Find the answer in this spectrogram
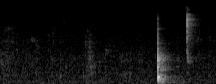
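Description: Quiet room, then two sharp knocks about a quarter of a second apart near the end: a drink can being set down on a table.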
